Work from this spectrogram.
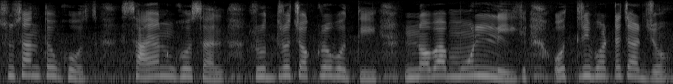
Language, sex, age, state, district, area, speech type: Bengali, female, 30-45, West Bengal, Purba Medinipur, rural, spontaneous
